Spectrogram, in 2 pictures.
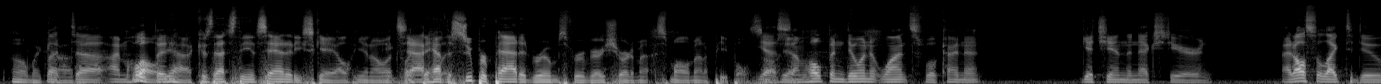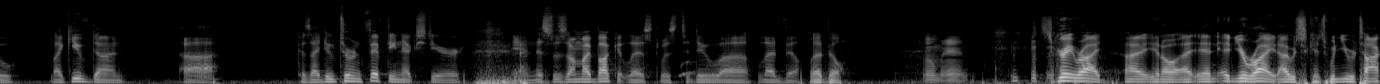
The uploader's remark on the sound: On location at MOJO Cyclery in Spokane Valley, WA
